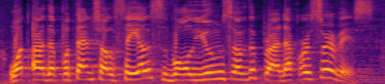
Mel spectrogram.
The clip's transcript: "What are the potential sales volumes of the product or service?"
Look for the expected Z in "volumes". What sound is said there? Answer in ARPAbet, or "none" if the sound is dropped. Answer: S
